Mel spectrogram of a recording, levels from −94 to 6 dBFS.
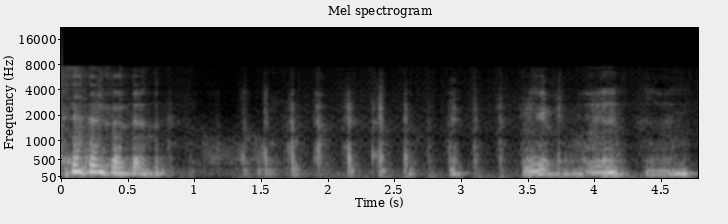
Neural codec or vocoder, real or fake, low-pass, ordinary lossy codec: codec, 16 kHz, 1 kbps, FunCodec, trained on Chinese and English, 50 frames a second; fake; none; none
